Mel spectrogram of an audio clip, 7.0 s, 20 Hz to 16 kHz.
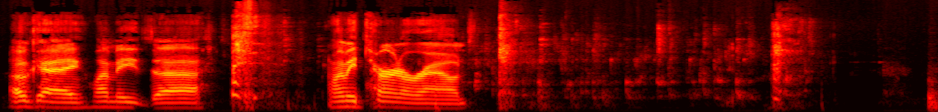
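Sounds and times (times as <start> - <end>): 
speech: 0.1 - 1.7, 2.4 - 3.6
rush of running water like a tap or small waterfall: 1.8 - 6.2.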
